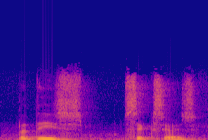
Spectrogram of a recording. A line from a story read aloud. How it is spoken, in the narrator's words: I asked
